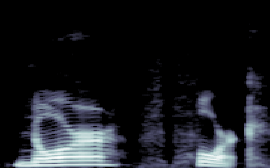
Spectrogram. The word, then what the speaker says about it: Norfolk: the air right away nor fork nor fork is how we pronounce it here locally yeah yep yeah yes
